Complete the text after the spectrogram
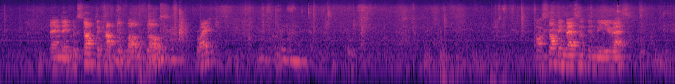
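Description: A man speaks calmly, heard in a room with some echo.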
